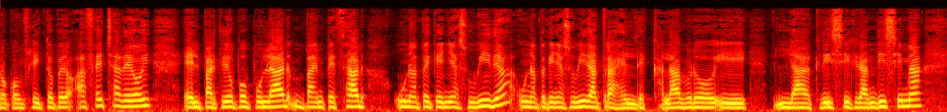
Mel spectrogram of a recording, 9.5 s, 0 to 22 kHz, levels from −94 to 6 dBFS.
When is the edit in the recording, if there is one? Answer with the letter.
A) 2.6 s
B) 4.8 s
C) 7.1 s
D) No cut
D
